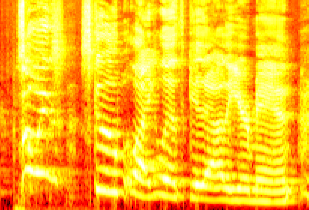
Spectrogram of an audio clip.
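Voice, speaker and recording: The speaker uses a put-on character voice with a fairly high pitch. The delivery is fairly slow. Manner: cartoon character impression.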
